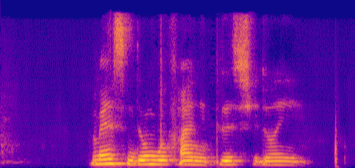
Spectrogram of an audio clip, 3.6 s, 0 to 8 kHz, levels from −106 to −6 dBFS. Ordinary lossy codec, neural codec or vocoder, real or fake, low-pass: AAC, 48 kbps; codec, 16 kHz, 2 kbps, X-Codec, HuBERT features, trained on balanced general audio; fake; 7.2 kHz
